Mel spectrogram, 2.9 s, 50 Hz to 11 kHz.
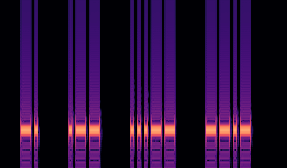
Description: Morse code, heard as a keyed tone, about 36 wpm, spaced as for 20 wpm, 700 Hz. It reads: NW3Q
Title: USA Call Signs - 4 Characters - 3x Character Spacing - 35wpm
